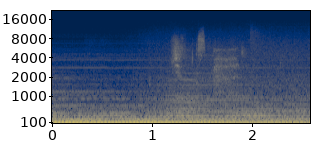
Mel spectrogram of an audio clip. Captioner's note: whispering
